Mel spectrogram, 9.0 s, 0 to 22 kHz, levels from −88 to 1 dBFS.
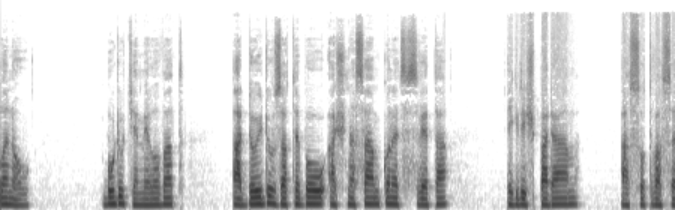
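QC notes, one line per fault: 5.90–9.01 s, sample clock jitter: after "až na sám konec" the converter clock wanders by roughly 10 microseconds, so samples land early or late. The error, about 20 dB below the signal, follows waveform slope and roughens loud, bright speech with hiss.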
